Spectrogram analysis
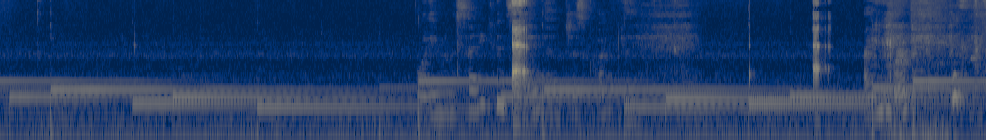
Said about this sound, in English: Are you burping?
